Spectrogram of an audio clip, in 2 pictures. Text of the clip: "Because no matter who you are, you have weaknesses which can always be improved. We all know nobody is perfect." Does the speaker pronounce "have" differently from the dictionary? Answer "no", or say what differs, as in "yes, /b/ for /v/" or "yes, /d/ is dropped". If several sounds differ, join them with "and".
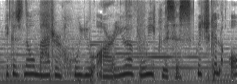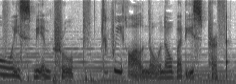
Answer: no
